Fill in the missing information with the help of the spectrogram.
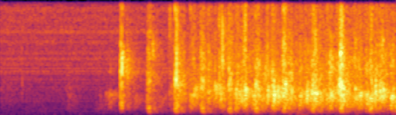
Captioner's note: applause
